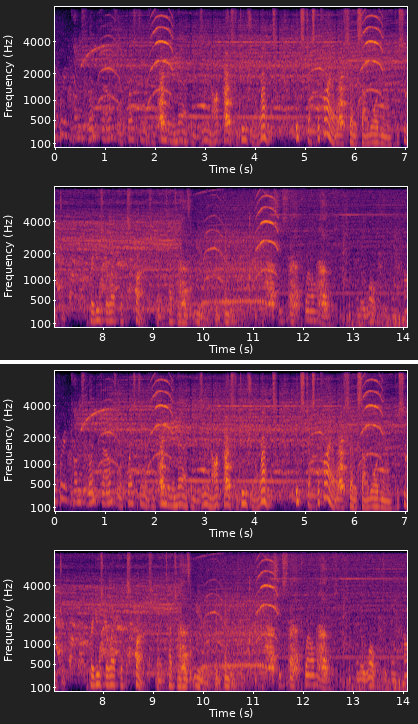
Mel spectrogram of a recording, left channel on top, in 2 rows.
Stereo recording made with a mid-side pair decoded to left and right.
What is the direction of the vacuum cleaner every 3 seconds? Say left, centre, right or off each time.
right, centre, left, centre, right.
